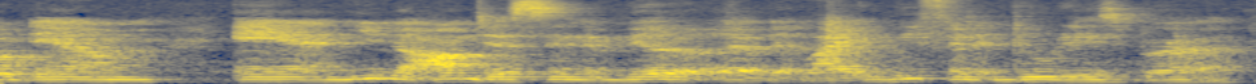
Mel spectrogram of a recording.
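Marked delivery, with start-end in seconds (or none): none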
